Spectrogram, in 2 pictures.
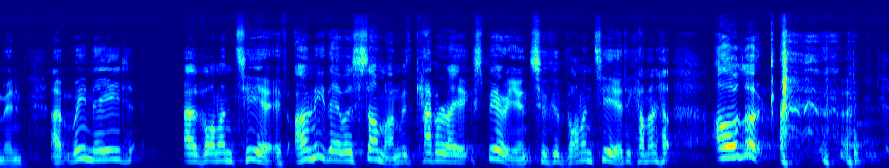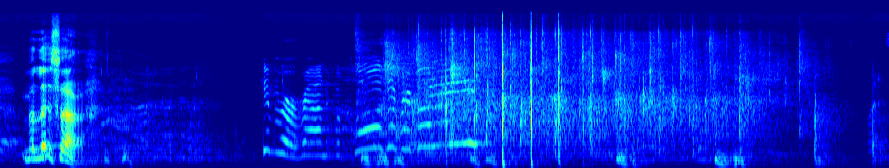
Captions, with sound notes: We need a volunteer, if only there was someone with cabaret experience who could volunteer to come and h... oh look (laughs), Melissa. Give her a round of applause everybody! [applause]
